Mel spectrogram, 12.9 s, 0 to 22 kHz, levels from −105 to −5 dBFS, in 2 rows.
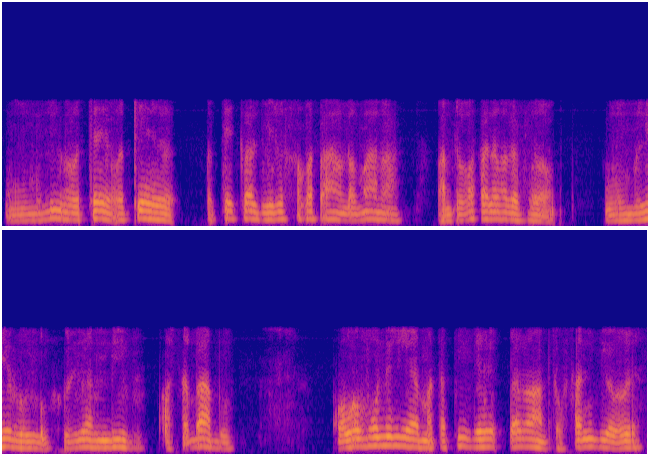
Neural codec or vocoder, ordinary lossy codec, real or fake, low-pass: codec, 24 kHz, 1.5 kbps, HILCodec; none; fake; 3.6 kHz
